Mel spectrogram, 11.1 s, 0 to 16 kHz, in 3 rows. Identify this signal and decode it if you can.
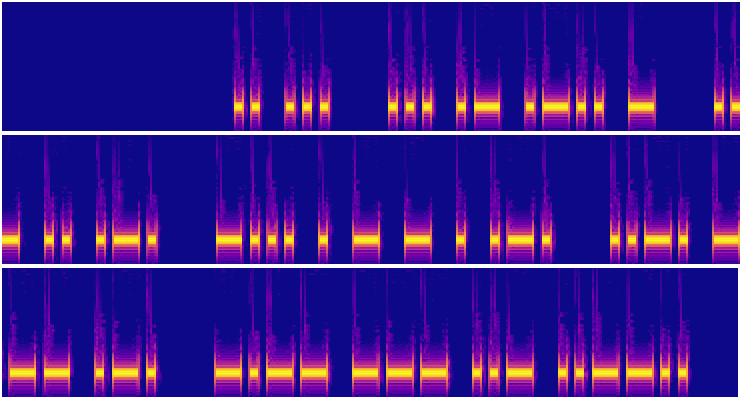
Morse code, heard as a keyed tone, about 28 wpm, 700 Hz. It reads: IS SALT AIR BETTER FOR YOU?
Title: Sentences from Top 1000 Words - Review Part 5 - 28wpm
